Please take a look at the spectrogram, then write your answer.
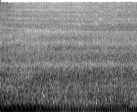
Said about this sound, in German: Das sind so gepanzerte Truppendinger. Wow. In Wüstentarnfarben.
